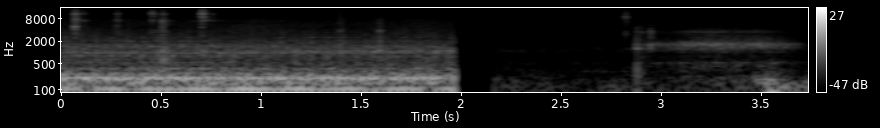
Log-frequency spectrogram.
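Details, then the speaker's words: 2006 Mercedes W209 CLK 220CDI diesel after turbo actuator replacement, no OBD faults and no engine management light: steady even idle with smooth low beat, no knocks or surges for two seconds, then cuts off; back to normal. "So, yeah, it's pretty much back to normal now, which is uh which is"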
